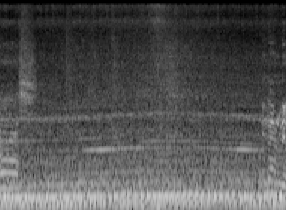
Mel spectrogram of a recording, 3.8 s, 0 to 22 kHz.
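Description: Supercharged 4.5 liter Whipple engine in a Ringbrothers Javelin runs with a loud, steady low rumble and whine throughout, voices talking over it.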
